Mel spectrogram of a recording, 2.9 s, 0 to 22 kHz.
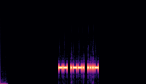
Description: Morse code, heard as a keyed tone, about 51 wpm, 700 Hz. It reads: MPV
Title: USA Call Sign Postfixes - 3 Letters 50wpm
